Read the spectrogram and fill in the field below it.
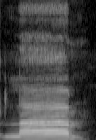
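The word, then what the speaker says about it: لام: এরপর লাম, লাম, লাম আমরা যেভাবে উচ্চারণ করব, জিহ্বার আগার কিনারা সামনের উপরের দাঁতের গোড়ার সঙ্গে লাগাইয়া লাম, লাম।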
